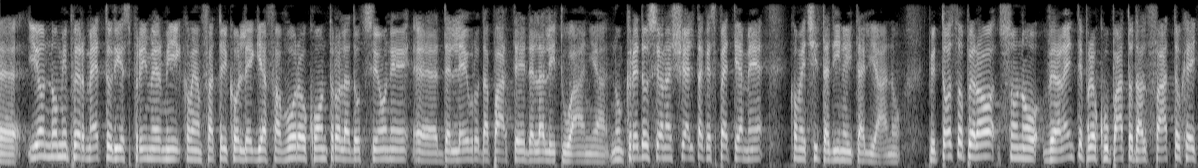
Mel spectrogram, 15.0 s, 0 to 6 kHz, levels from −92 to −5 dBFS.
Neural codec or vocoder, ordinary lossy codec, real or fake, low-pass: codec, 16 kHz in and 24 kHz out, 1 kbps, XY-Tokenizer; none; fake; 5.4 kHz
